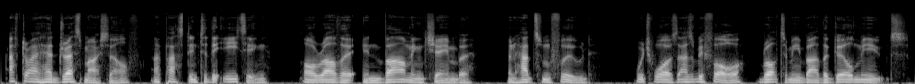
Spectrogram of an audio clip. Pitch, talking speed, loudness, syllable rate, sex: 100 Hz, 190 wpm, -19 LUFS, 5.5 syllables/s, male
